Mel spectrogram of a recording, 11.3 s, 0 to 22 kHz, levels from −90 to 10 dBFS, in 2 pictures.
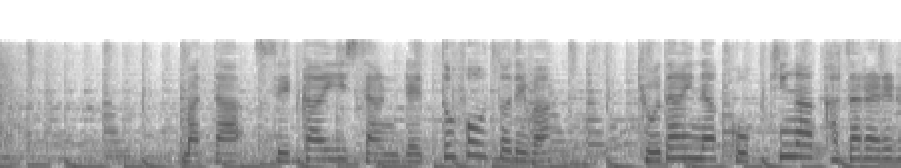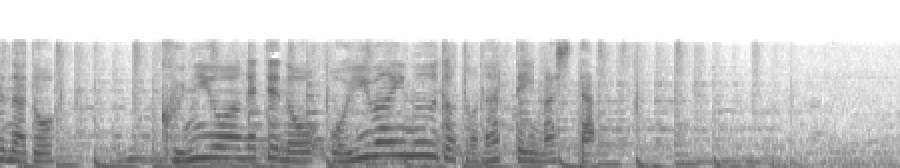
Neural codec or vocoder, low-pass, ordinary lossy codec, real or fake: none; none; none; real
